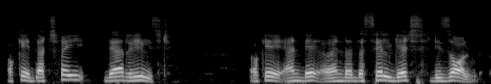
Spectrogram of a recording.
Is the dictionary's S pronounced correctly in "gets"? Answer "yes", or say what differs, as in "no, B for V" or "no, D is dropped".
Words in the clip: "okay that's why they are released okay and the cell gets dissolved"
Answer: yes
